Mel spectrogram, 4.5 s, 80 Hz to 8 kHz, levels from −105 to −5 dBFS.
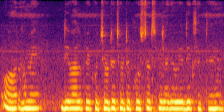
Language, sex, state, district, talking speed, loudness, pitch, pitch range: Hindi, male, Arunachal Pradesh, Lower Dibang Valley, 185 wpm, -11 LUFS, 180 Hz, 175-185 Hz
